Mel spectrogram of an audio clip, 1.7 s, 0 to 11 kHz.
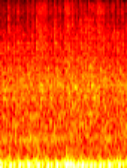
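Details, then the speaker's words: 2012 Kawasaki Mule 4010, liquid-cooled EFI V-twin, down on power: uneven, lumpy low beat with a stumble every few pulses; rear cylinder suddenly stopped firing, confirmed by water spray test, caused by a broken spark plug, fixed by replacing it. "It was running and then all of a sudden it just lost it. We We lost the cylinder. So, it's running on one cylinder right now."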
